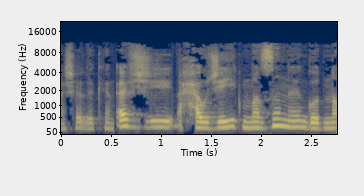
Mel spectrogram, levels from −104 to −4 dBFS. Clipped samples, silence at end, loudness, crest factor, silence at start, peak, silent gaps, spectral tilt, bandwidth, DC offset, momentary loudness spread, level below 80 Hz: under 0.1%; 0 s; -28 LUFS; 20 dB; 0 s; -8 dBFS; none; -4 dB/octave; 11.5 kHz; under 0.1%; 7 LU; -74 dBFS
